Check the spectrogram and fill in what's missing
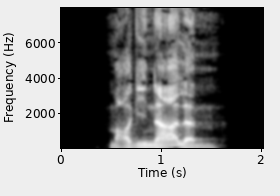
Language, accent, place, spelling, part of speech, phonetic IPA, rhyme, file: German, Germany, Berlin, marginalem, adjective, [maʁɡiˈnaːləm], -aːləm, De-marginalem.ogg
- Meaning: strong dative masculine/neuter singular of marginal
